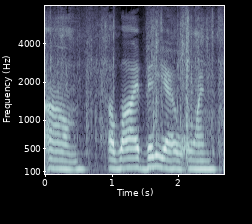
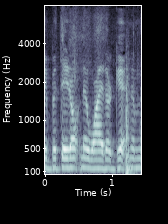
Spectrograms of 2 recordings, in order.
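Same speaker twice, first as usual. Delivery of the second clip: normal talking voice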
